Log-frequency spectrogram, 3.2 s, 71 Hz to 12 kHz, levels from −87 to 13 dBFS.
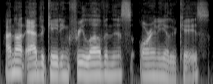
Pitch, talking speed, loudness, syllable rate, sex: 125 Hz, 225 wpm, -21 LUFS, 5.8 syllables/s, male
